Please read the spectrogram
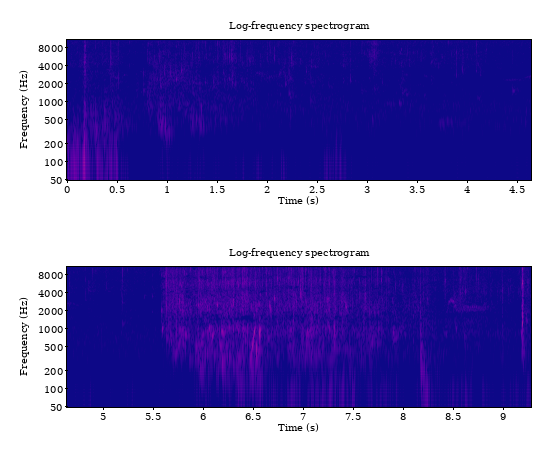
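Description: Water trickling and splashing around a plastic kayak, very quiet at first, then a louder stretch of splashing from about halfway through that lasts a couple of seconds.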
